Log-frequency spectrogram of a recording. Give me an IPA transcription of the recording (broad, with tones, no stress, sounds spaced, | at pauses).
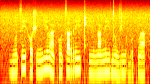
ɡ͡b ũ˨ t͡s iː˦ h o˨ ʃ i˨ ŋ iː˦ l ã˨ k ũ˨ t͡s a˦ r iː˦ kʰ iː˨ n ã˦ n iː˦ d ũ˦˨ d iː˦˨ ɡʷ ɪ˨ kʷ ã˦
